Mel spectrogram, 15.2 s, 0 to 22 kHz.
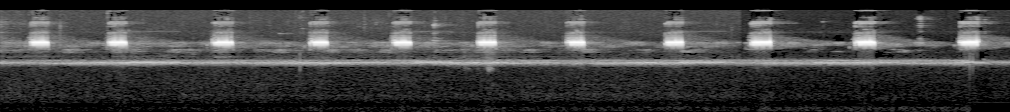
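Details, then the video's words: In a grassy field, crickets and grasshoppers keep up a steady pattern: twelve sharp, pulsed, high chirps arriving every 1.2 to 1.5 seconds, backed throughout by an unbroken, even-pitched insect buzz. "Сверчки и кузнечики в полевой траве"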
